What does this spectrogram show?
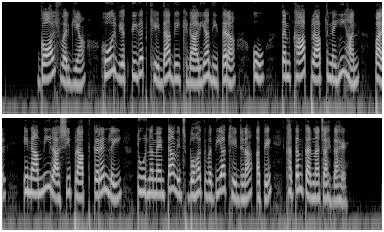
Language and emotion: Punjabi, neutral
